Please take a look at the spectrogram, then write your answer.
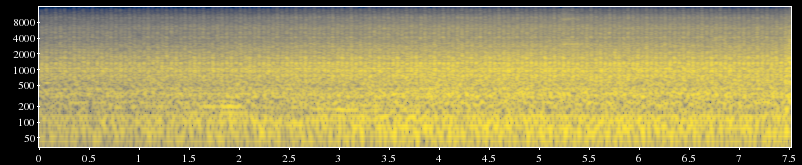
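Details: Steady diesel idle with even clatter, about 160 beats a minute, no misses or knocks. Engine running about a minute after a fluid additive meant to quiet diesel engines was added, with a decibel meter measuring noise. Healthy, settled idle.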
